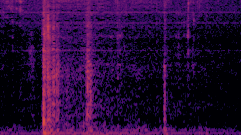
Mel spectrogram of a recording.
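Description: Near silence: room tone, with three faint short clicks, the first about half a second in the loudest.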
